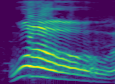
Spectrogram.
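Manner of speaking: loud, high startled cry; surprised whoa. Retold or imitated. Moses hears the bush talk, loud startled whoa. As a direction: shout it in shock. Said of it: "it's an expression of surprise".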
